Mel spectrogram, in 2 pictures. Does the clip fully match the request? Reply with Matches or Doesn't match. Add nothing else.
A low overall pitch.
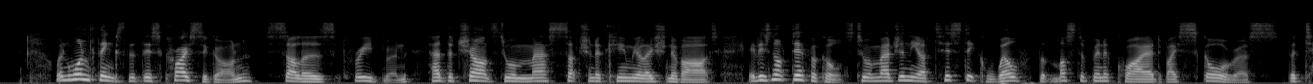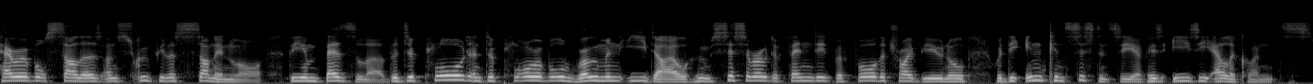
Doesn't match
